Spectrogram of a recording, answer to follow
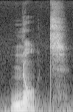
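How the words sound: It is said with a British accent. "영국식 같은 경우에는"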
